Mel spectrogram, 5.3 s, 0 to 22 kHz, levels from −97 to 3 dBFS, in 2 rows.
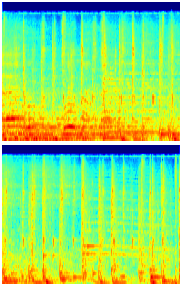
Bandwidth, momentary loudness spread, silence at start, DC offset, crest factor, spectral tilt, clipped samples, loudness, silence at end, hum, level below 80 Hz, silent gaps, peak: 16.5 kHz; 7 LU; 0 s; under 0.1%; 12 dB; -5 dB/octave; under 0.1%; -13 LUFS; 0 s; none; -20 dBFS; none; 0 dBFS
